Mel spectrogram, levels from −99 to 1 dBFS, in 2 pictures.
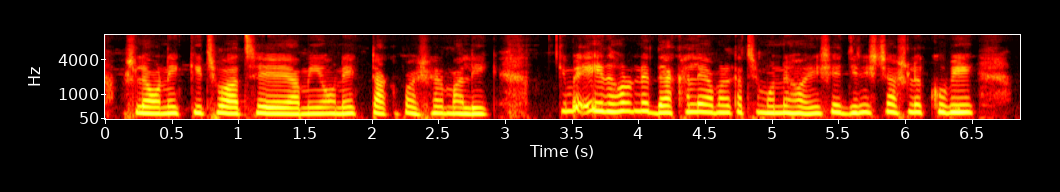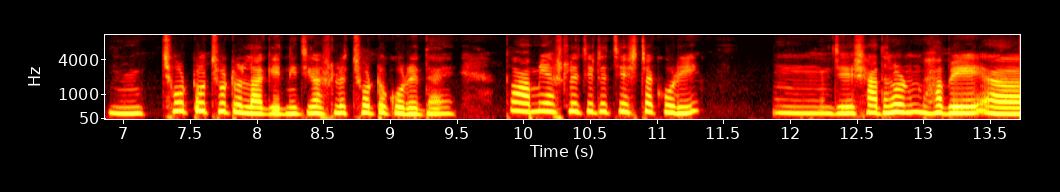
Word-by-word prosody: আসলে 260 -3 0
অনেক 245 +1 0
কিছু 265 +1 -3
আছে। 250 +3 -1 0.2
আমি 230 +1 -1 0.2
অনেক 240 +1 0
টাকা-পয়সার 240 +1 -3
মালিক 230 -1 +1 0.5
কিংবা 325 0 -4
এই 335 - +4
ধরনের 330 0 0
দেখালে 295 +3 -1
আমার 275 0 -1
কাছে 285 - -7
মনে 260 +1 +1
হয় 240 -2 +1
সেই 285 - 0
জিনিসটা 285 +3 -1
আসলে 290 +2 -1
খুবই 285 -1 +4 0.5
উম 240 -1 0 0.2
ছোট, 335 0 0 0.2
ছোট 320 -1 -1
লাগে 235 -1 +2
নিজে 235 +1 -1
আসলে 260 +2 -1
ছোট 270 -2 +1
করে 225 -2 +4
দেয়। 230 +1 -2 0.4
তো - - -25
আমি 315 +1 0
আসলে 325 +1 -2
যেটা 315 -1 -1
চেষ্টা 310 +1 0
করি 255 -3 +3 0.7
উম 250 -1 -3 0.2
যে 245 - +1
সাধারণভাবে 275 -2 +4 0.3
আ - - +6
260 Hz, 170 wpm, -20 LUFS, 240-295 Hz, 0.7 s, আ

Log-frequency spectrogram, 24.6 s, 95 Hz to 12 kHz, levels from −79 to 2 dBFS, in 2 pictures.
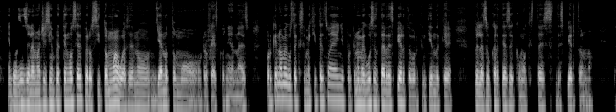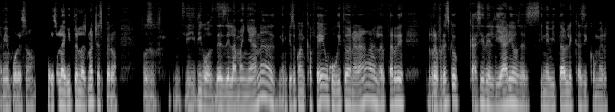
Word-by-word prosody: Entonces, 120 +3 0
en 125 - +6
la 115 - +4
noche 115 +3 -1
siempre 125 +1 +1
tengo 130 +1 +2
sed, 145 +2 +6
pero - - +5
sí 105 +3 -5
tomo 125 +4 +5
agua, 105 -7 +6
o - - -6
sea, 105 - -2
no, 105 -1 -4
ya 110 - +7
no 115 0 +2
tomo 100 -1 -5
refrescos - - -4
ni - - -7
nada 90 0 -8
de - - -3
eso. 115 +3 -13 0.3
Porque 135 +3 +2
no 160 - +3
me 160 - +3
gusta 150 -1 +2
que 135 - -15
se 120 - -9
me 120 +1 -3
quite 135 +1 -1
el 140 - -3
sueño 150 -1 -2
y - - -5
porque 135 - -8
no 125 - +1
me 125 -1 +3
gusta 130 +2 +1
estar 120 -1 +5
despierto, 120 +3 +2
porque 105 +3 -7
entiendo 110 +1 -3
que, - - -1 0.5
pues, - - +2
el - - +3
azúcar - - 0
te - - +3
hace 110 0 -2
como 95 0 -9
que - - -28
estés 100 0 -4
despierto, - - -3
¿no? - - -13 0.4
También 100 0 -5
por 100 - +1
eso, 100 0 -7 0.2
por - - -1
eso - - -2
la 120 - +9
evito 115 +2 +1
en 120 - +3
las 110 -2 +4
noches, 135 -4 +1
pero, - - 0 0.5
pues - - -7 0.6
si 105 +1 -9
digo, 110 -5 0
desde 105 +1 +3
la 100 0 +2
mañana 105 - -2
empiezo 125 -2 -5
con 120 -2 -2
el 110 - -5
café, 150 - +1
un 145 - 0
juguito 120 -2 0
de 120 - +2
naranja, 135 +8 -2
en 130 - -1
la - - -2
tarde, 130 +1 +2 0.4
refresco 145 - +1 0.2
casi 130 +4 0
del 115 -4 -1
diario, 120 +5 +4
o - - -1
sea, 115 -1 -4
es 110 +2 -12
inevitable 110 0 +1
casi 110 -3 -5
comer, 100 +1 -8
115 Hz, 220 wpm, -23 LUFS, 105-130 Hz, 0.6 s, la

